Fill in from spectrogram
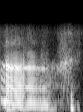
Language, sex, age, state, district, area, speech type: Malayalam, male, 18-30, Kerala, Idukki, rural, conversation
